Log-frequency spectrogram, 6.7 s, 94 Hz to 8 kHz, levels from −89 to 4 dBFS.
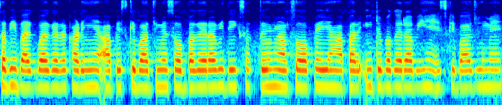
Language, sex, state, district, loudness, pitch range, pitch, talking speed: Hindi, female, Bihar, Sitamarhi, -17 LUFS, 205-210 Hz, 210 Hz, 260 wpm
